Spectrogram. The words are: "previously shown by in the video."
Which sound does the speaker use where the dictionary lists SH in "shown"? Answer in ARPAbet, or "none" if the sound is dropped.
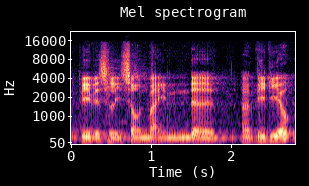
S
